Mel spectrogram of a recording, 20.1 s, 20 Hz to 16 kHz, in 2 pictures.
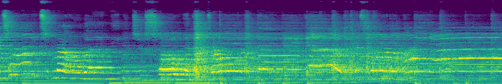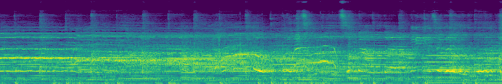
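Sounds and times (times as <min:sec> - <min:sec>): man singing: 0:00.0 - 0:11.6, 0:14.8 - 0:20.0
grand piano: 0:00.0 - 0:20.0.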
